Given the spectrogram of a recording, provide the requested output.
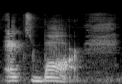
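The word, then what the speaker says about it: x̄: the top of it this is pronounced x bar and it is the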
